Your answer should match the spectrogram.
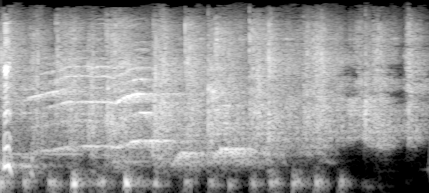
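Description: A small group claps their hands in a quick, steady patter for a couple of seconds, with some cheering voices mixed in, before the clapping fades out.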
